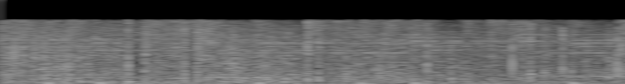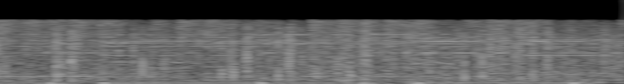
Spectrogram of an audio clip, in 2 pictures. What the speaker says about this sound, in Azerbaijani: Həftənin cümə və bazar günləri isə şəlalənin üzərində atəşfəşanlıq olur.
